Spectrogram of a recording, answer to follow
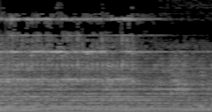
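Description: Background music from the show's score: a sustained synthesizer chord of steady tones, held without a beat, with a few of its higher notes dropping out near the end.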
